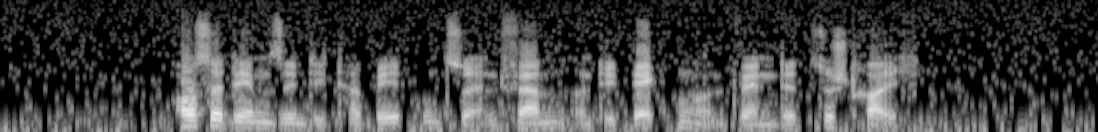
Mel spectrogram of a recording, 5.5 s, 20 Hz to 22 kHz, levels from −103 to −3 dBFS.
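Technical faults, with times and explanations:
Throughout, overdone noise removal: the background drops and breaks up into twinkling, chirpy specks. A noise reducer set too strong pulls individual frequency bands down or out whenever they sit close to its noise estimate, taking quiet speech detail with them. A noise gate would instead mute everything at once between phrases, and a low-bitrate codec would leave a dull, smeared top end rather than isolated sparkling specks in the silences.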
